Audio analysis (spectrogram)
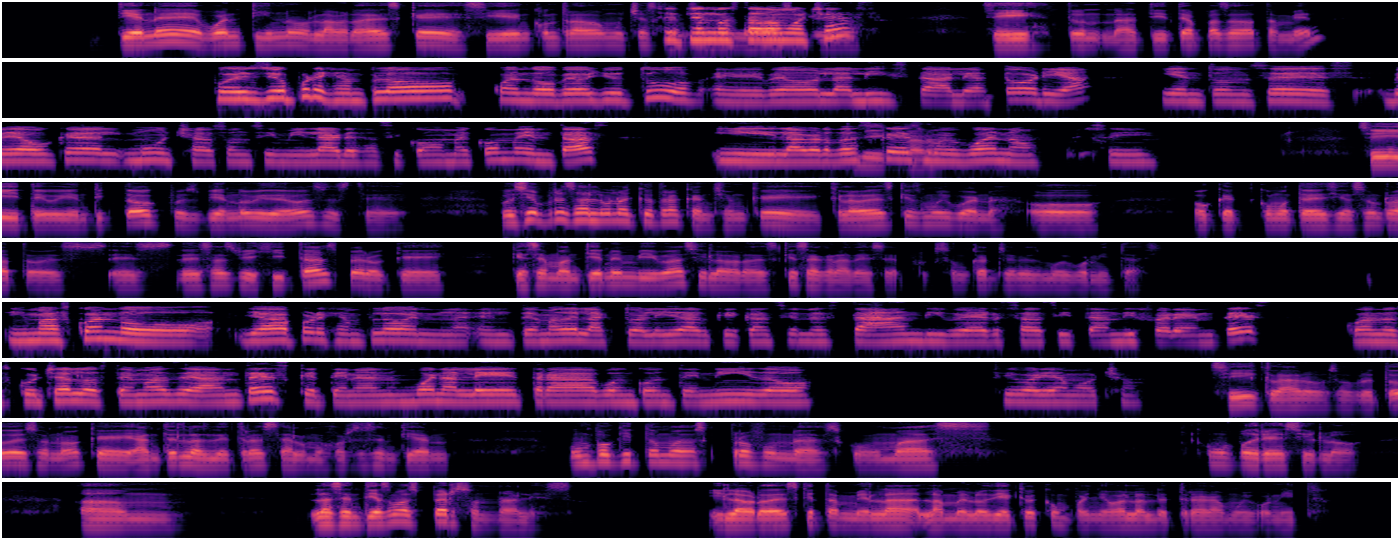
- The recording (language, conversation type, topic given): Spanish, podcast, ¿Cómo descubres música nueva hoy en día?
- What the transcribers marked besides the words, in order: other background noise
